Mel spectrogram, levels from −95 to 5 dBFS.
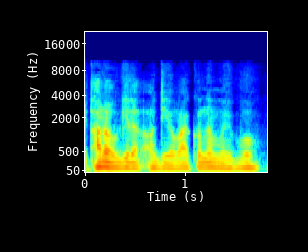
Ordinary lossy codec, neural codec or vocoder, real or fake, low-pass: MP3, 48 kbps; codec, 16 kHz in and 24 kHz out, 0.4 kbps, LongCat-Audio-Codec, two codebook decoder; fake; 9.9 kHz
